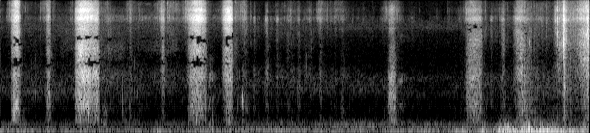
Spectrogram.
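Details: Beagle sniffing forcefully for treats: short, sharp, breathy snuffles come in quick irregular bursts, with low rumbling handling noise toward the end.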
